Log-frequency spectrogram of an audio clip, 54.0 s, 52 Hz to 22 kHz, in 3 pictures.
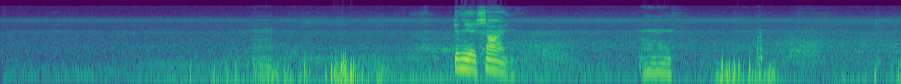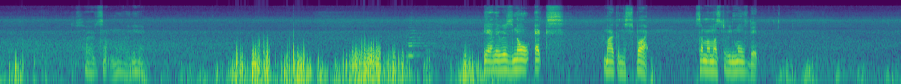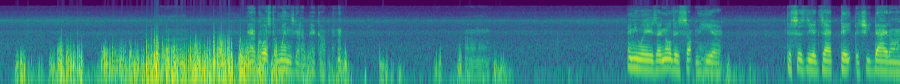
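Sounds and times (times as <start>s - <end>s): wind blowing: 0.0s - 54.0s
low rumble on microphone: 2.9s - 19.7s, 36.4s - 46.3s.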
